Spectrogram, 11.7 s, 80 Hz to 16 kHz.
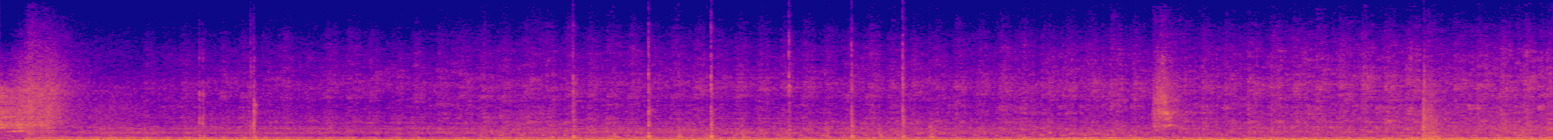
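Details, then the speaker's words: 1970 International D1000 V8 pickup, abandoned over 20 years: catches quickly after a brief crank and settles into a steady, even low idle, charging 14 volts; idle expected to clean up when warm. "Give her a minute to warm up. That idle should clean up a little bit."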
